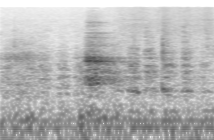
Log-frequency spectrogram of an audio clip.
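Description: A dog panting, with a louder breath about a second in.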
